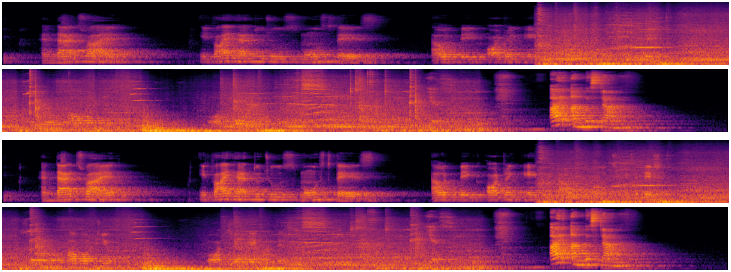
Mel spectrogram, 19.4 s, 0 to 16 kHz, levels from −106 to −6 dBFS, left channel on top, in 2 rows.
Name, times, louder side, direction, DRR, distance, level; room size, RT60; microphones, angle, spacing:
voice 1, 0.5-1.6 2.6-4.9 5.7-8.9 9.9-11.3 12.4-13.7, right 3 dB, 85° right, 5 dB, 0.4 m, -37 dB
sound 1, 7.1-16.1, left 2 dB, 90° left, 0.5 m, -34 dB
voice 2, 15.3-15.7 16.3-16.4 17.0-18.1, right 2 dB, 10° right, 1 dB, 0.4 m, -29 dB
3.2 x 2.3 x 3.8 m, 1.3 s
head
